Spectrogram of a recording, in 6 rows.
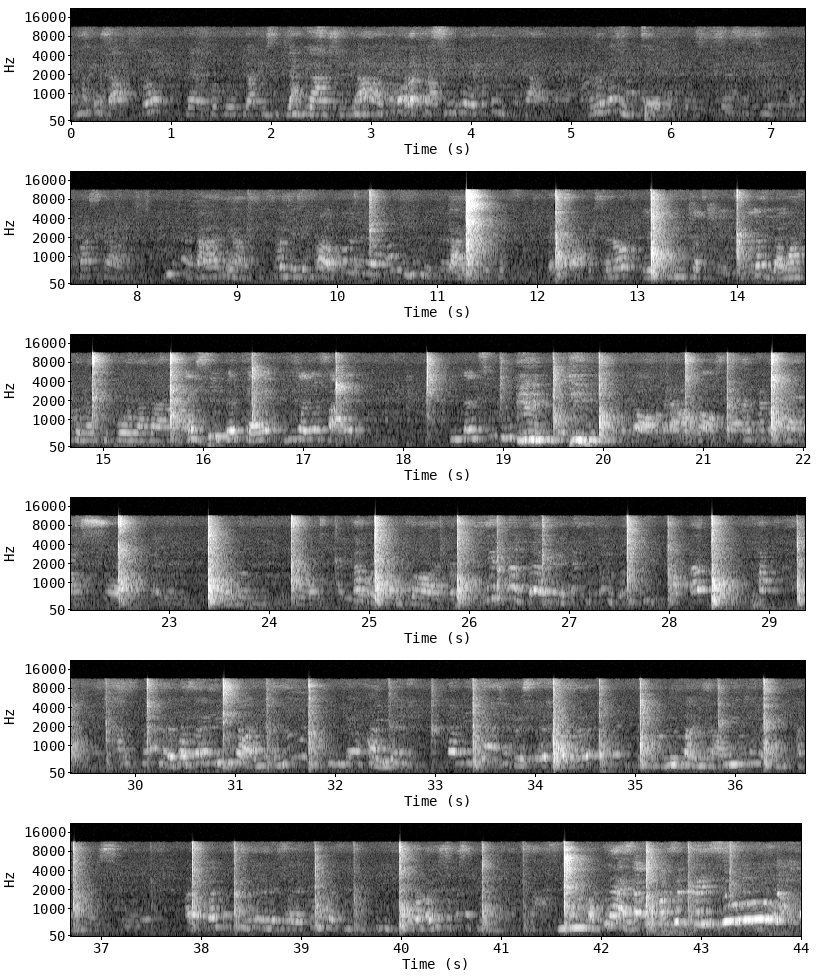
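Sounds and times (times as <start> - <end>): hands clapping: 11.3 - 11.6, 12.2 - 12.4, 13.1 - 14.2, 14.9 - 16.7, 17.3 - 17.6, 18.2 - 20.2, 20.8 - 22.8, 23.4 - 26.9, 27.6 - 33.6, 34.2 - 36.9, 37.9 - 40.2, 40.8 - 43.5.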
